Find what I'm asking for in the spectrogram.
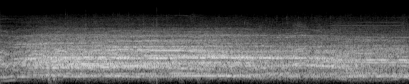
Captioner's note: audience cheering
